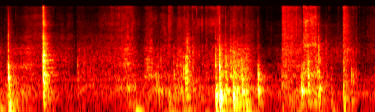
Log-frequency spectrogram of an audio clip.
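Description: Handling noise as a covered espresso machine is lifted out of its cardboard shipping box: two sharp knocks in the first second, then rustling of the fabric cover and cardboard scraping, with a bright rustle a little past the middle.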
